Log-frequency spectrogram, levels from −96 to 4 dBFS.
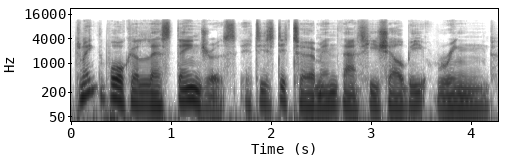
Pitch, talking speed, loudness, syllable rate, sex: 100 Hz, 195 wpm, -18 LUFS, 5.2 syllables/s, male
